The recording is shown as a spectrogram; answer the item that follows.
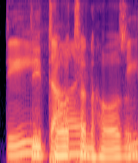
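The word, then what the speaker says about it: Die Toten Hosen: How do you pronounce it? Is it Die Totenhosen? – Die Totenhosen.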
